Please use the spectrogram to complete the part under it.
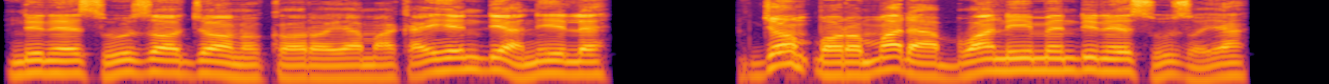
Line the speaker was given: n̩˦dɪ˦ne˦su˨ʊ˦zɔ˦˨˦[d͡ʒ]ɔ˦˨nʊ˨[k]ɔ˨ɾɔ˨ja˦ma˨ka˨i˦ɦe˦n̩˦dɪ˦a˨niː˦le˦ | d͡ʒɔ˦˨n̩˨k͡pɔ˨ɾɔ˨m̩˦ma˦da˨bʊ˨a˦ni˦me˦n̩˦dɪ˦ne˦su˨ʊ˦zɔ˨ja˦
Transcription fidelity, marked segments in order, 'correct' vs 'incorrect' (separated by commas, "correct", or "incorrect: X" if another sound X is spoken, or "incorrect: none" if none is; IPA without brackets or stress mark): correct, correct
